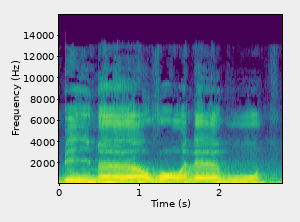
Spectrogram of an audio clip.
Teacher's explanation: Lam tak nak terpengaruh dengan dha. Dha tebal, lam nipis.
